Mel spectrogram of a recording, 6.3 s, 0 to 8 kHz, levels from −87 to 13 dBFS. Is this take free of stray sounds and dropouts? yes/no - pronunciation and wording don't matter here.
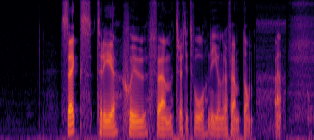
no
